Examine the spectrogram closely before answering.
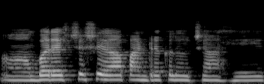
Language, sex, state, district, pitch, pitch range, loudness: Marathi, female, Maharashtra, Pune, 205 Hz, 190-215 Hz, -25 LUFS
